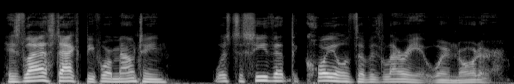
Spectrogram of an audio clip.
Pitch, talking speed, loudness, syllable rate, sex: 125 Hz, 200 wpm, -19 LUFS, 5.0 syllables/s, male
